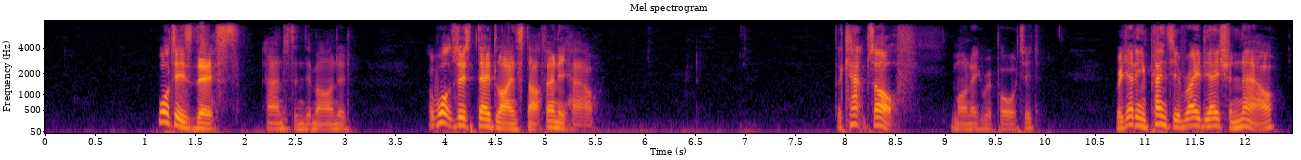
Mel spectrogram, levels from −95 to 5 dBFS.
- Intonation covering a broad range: Yes, wide, 8.2 semitones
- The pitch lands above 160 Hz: No, low, 110 Hz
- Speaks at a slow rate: Yes, slow, 105 wpm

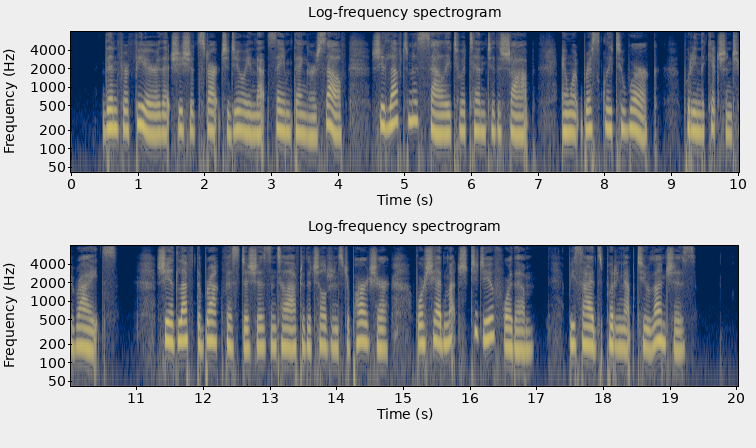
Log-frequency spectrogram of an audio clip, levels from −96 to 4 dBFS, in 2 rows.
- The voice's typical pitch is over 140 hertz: Yes, high, 190 Hz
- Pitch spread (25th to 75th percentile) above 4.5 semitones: No, average, 3.0 semitones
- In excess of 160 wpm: Yes, average, 170 wpm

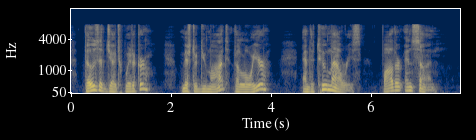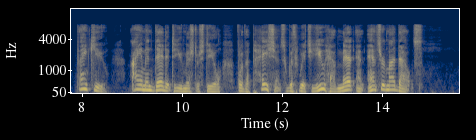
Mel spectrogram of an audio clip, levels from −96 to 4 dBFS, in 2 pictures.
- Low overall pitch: Yes, low, 130 Hz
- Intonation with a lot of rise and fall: Yes, wide, 8.2 semitones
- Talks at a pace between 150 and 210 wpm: No, average, 140 wpm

